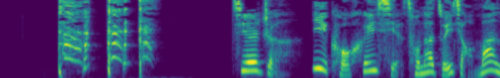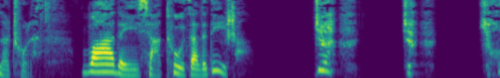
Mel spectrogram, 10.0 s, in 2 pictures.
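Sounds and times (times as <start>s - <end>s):
heavy coughing: 0.6s - 1.6s
speech: 2.4s - 7.5s, 8.1s - 9.9s.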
